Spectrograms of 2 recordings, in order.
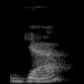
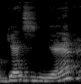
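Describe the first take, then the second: First: "Gazinière" split up, with "zi" held very long; ga, pause, a long drawn "zi", then nière in "Gazinière"; stretched second syllable. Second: Said in the usual way. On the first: Shown as a demonstration. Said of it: "Sur la deuxième". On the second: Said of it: "Et sur quelle syllabe".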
